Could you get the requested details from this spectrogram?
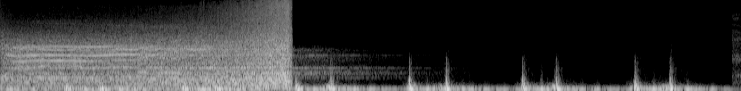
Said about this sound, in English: that was the trailer for Life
